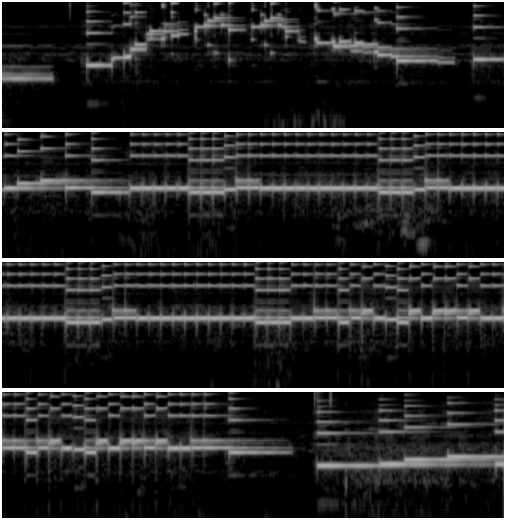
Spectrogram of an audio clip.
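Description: A sliced loop of bell-like electronic tones plays back from a software sampler. Its pitch sweeps up and back down, then holds high as a fast, evenly repeating note pattern. After a brief gap near the end, it drops back to its original lower pitch.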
